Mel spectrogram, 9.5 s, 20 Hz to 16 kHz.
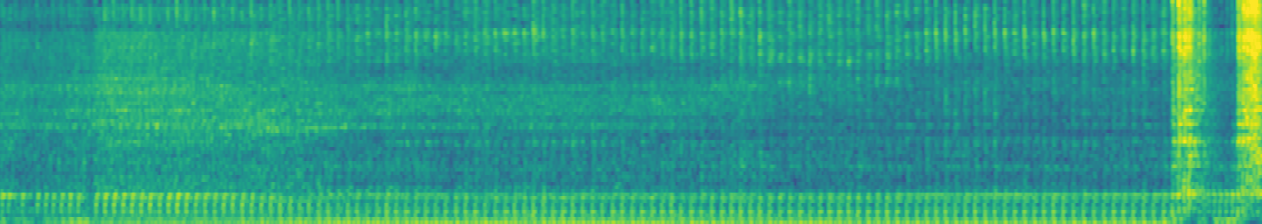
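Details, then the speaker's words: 2005 Suzuki LTZ 400 quad idling with busy metallic clatter from a stretched, worn cam chain; quiet after extending tensioner about 2 mm/replacing chain. "Stretched cam chain noise"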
